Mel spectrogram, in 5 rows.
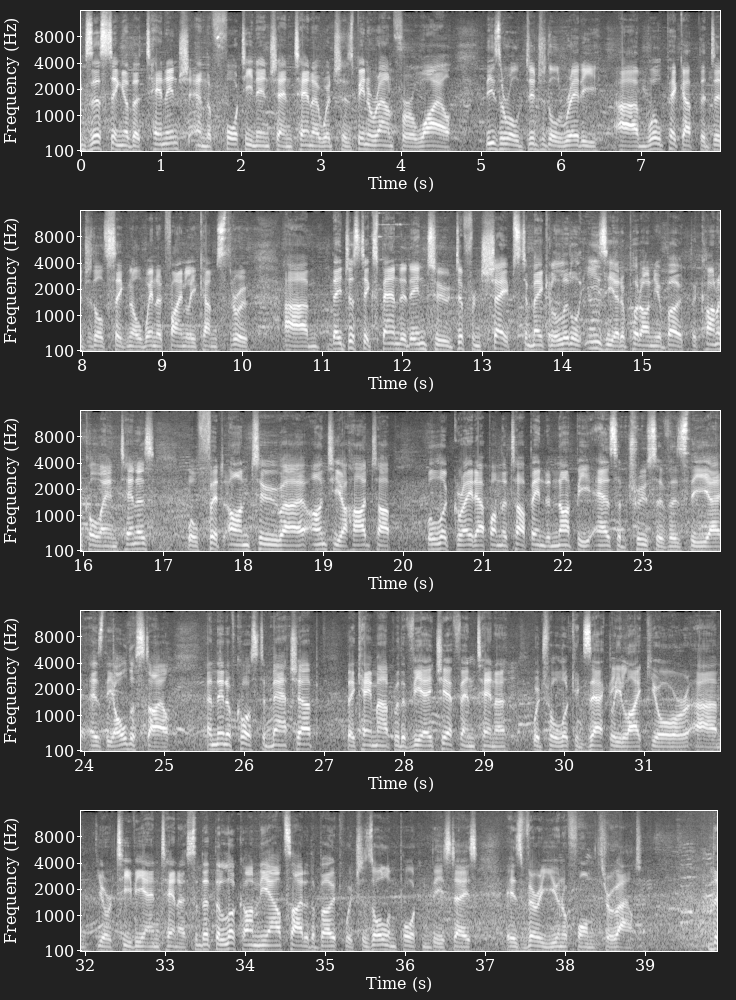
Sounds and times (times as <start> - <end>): Speech: 0.0 - 39.9.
